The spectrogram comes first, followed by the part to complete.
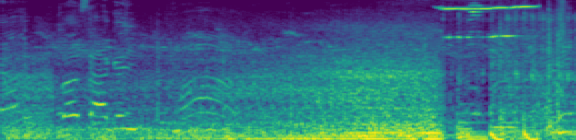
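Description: Bus engine running as the bus approaches, growing gradually louder, then a high-pitched hiss of the air brakes near the end as it pulls up.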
